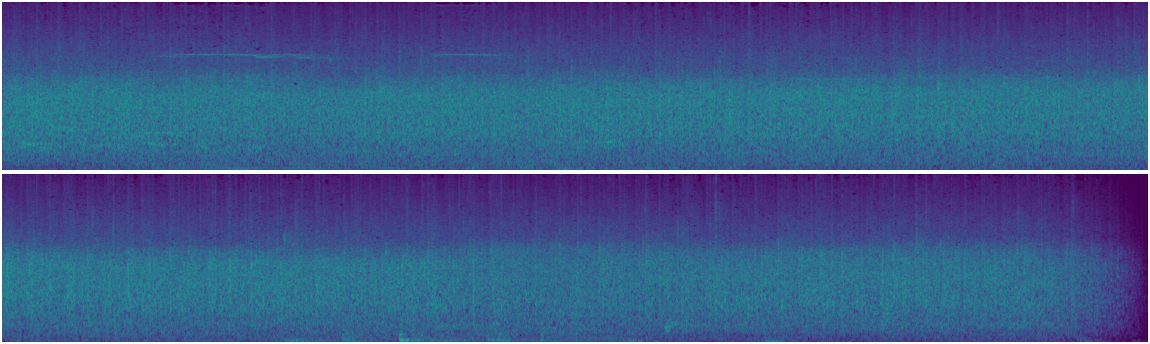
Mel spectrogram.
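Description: Audience applauding, a steady sustained clapping that fades out near the end.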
